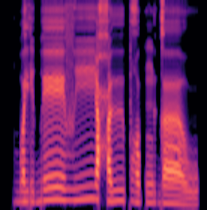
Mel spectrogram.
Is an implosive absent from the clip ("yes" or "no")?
yes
